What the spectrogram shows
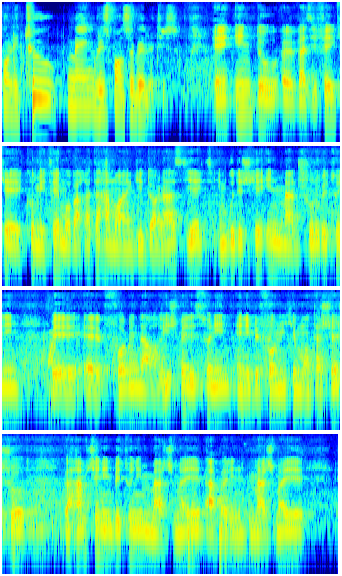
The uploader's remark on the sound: Iran Democratic Transition Conference: Panel introducing the National Council of Iran.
